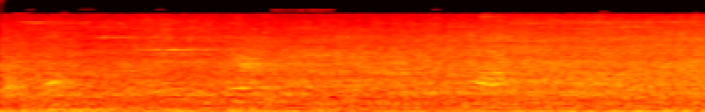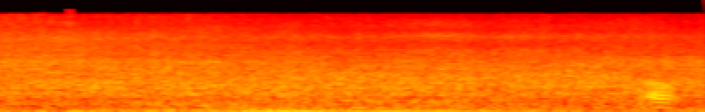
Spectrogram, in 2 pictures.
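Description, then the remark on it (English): Steady road traffic rumbles as cars pass continuously, a low, dense roar with no breaks, with faint indistinct voices mixed into the background. “You can never tell which direction the cars are actually going to go.”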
